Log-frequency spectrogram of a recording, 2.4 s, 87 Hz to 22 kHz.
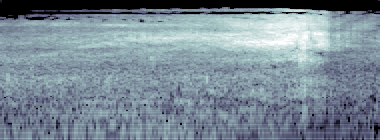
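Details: Arrma Kraton RC on its first 8S run with a capacitor pack fitted; a high motor whine rises sharply during a short full-throttle push, then drops away, pulling cleanly: normal running.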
